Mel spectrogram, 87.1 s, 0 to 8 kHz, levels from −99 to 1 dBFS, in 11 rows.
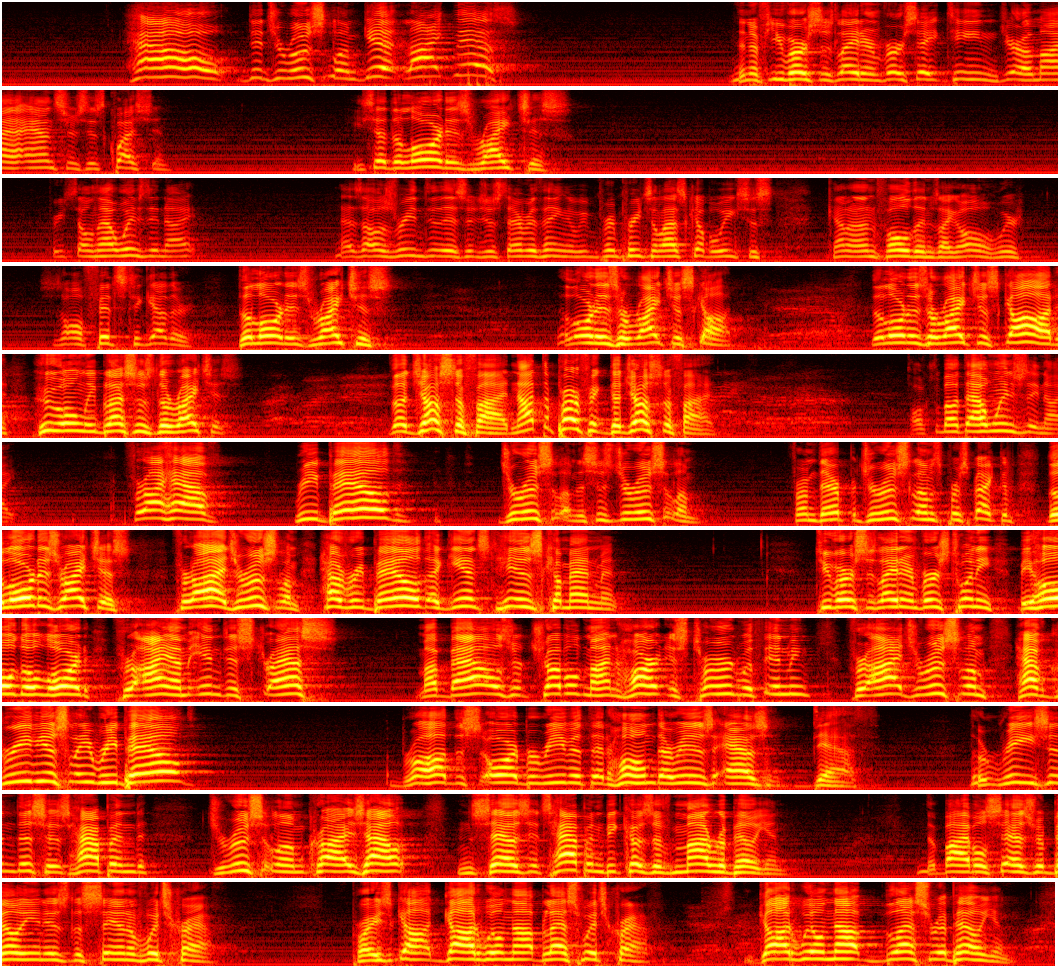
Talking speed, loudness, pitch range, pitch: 135 wpm, -20 LUFS, 160-255 Hz, 225 Hz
